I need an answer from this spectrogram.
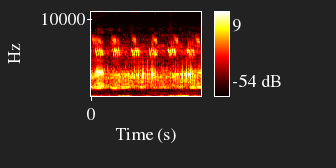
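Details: Frogs during the rain season, as people go out to catch frogs: a dense, steady calling chorus, with short high pulses repeating about four times a second above a continuous buzzing band.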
